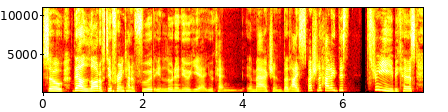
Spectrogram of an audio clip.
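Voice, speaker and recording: A woman with a Cantonese accent speaks at a moderate pace and a fairly high pitch, on a very clean recording with a silent background. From Hong Kong. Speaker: church member presenter. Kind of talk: presentation to congregation.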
